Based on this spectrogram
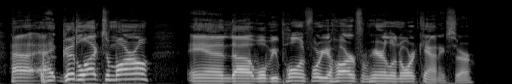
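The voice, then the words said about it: Hoarse, fading voice. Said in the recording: “Sorry, I'm losing my voice here”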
